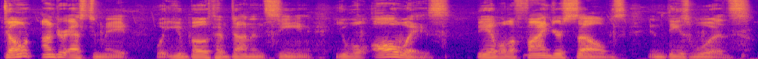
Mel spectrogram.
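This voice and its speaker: An actor playing an ailing, tender older father in a radio play, reflective and gently earnest. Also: sits low, sing-song, measured pace, few pauses, slightly rough, exaggerated voice. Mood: proud, tender. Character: ailing, tender, wistful aging father of two grown sons.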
